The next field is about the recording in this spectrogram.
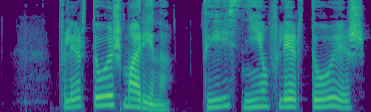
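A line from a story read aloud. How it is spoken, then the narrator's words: Snide inner voice. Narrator (Russian): ехидно разъяснил внутренний голос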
